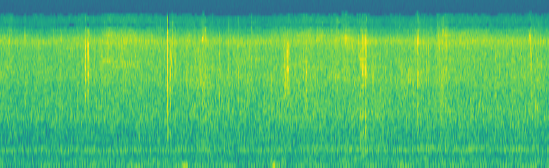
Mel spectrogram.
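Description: Honeybees buzz continuously around an open hive during an inspection, a close, steady hum with a few individual bees flying past the microphone.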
